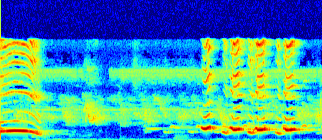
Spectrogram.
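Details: Black-throated laughingthrush decoy call used for trapping: one loud, clear, downslurred whistle, a pause, then a quick run of short, warbling, bubbly notes.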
